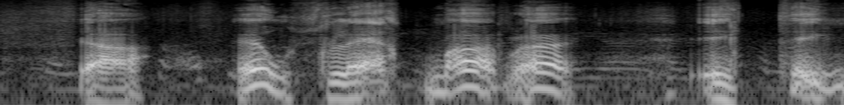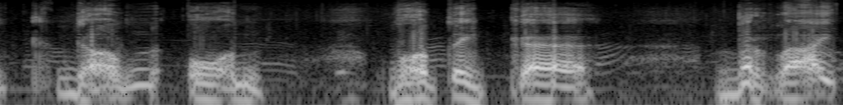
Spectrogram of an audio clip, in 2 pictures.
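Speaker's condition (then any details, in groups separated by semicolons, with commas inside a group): Acquired brain injury; serious accident at young age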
